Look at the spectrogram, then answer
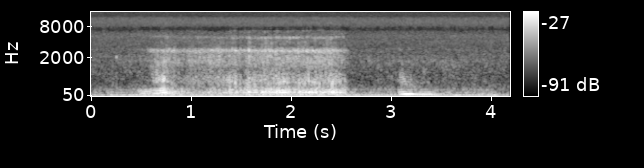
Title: My fur baby snoring away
